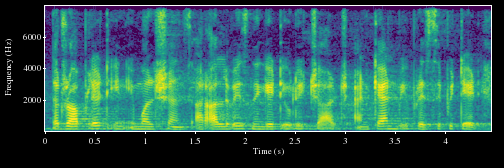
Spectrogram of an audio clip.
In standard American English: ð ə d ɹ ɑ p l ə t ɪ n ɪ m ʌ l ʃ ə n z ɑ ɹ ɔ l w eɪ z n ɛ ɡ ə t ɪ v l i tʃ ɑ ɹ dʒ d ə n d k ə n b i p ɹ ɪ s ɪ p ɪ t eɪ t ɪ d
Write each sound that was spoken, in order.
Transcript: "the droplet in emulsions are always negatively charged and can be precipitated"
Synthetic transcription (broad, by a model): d ə d ɹ ɑ p l ə t ɪ n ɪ m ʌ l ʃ ə n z ɑ ɹ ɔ l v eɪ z n ɛ ɡ ə t ɪ v l i tʃ ɑ ɹ dʒ ə n d k ə n b i p ɹ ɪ s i p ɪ t eɪ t d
